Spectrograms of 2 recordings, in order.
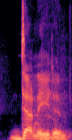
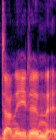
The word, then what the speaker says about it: Dunedin: Dunedin. A lot of the funding seems to be going there. And Dunedin now accounts for about 25% of New Zealand studios.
